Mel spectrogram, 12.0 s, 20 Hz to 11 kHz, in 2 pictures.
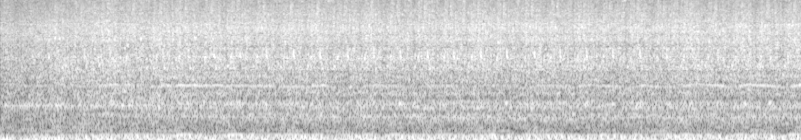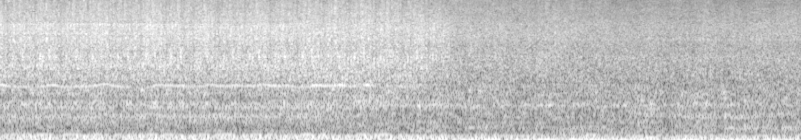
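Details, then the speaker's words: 1976 Pontiac Trans Am twin-turbo big block with small solid roller cam on Microsquirt, after fixing 2000 rpm idle: low steady idle about 600 rpm, even beat, no misses or hunting; sounds healthy, owner wants 700 rpm. "I'm still running about 600 RPMs there. And it actually sounds pretty good right now. Pretty tough."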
